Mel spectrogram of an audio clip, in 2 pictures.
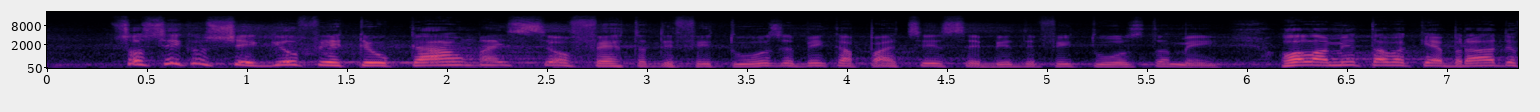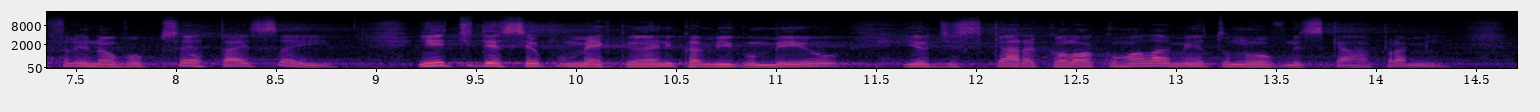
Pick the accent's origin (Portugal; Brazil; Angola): Brazil; Minas Gerais; Não estou falando mal de vocês, estou falando mal de mim, eu sou mineiro.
